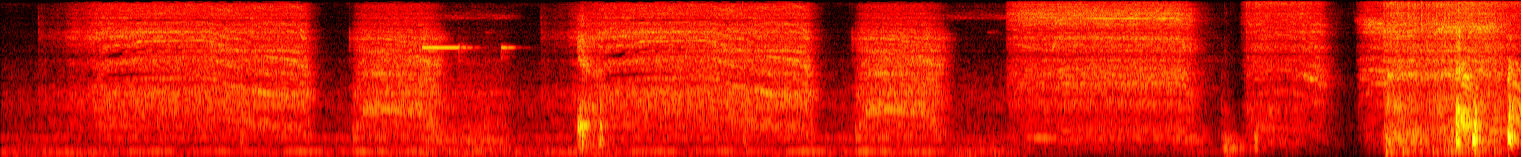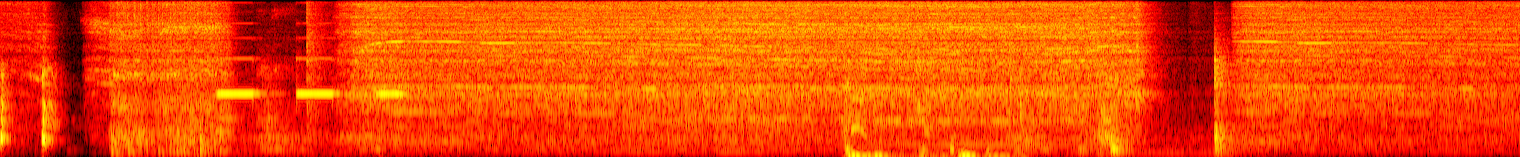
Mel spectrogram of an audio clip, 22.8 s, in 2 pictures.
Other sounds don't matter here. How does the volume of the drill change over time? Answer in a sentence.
The volume of the drill goes up.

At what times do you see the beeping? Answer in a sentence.
You can hear the beeping from 3.1 to 3.9 s and from 13.0 to 14.2 s.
